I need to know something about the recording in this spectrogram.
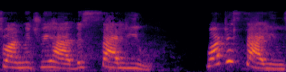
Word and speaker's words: salut: Okay, it's salut. Yes, it's not salute, it's salut. Okay, it's salut. T will be silent. T is silent.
